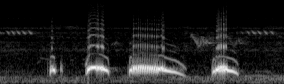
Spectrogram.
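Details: Spotted dove master recording of one full cooing phrase: a quick double note, then a coo, then a long falling coo, then a final coo. Gentle river flow runs beneath, with a high trill from another bird.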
